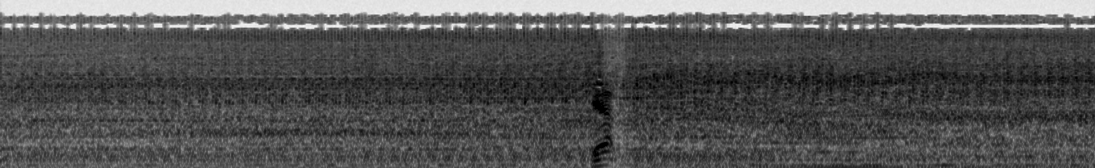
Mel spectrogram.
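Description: Ford Fiesta engine idling steadily under an open bonnet, running really well shortly after its first start as a salvage car.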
